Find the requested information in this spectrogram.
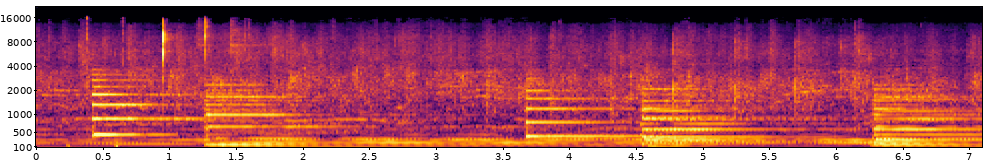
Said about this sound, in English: Well, clap your hands and lift up your voice once again.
